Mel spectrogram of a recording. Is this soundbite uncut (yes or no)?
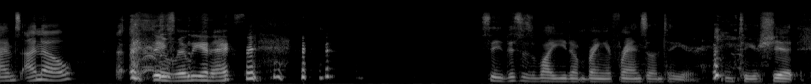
yes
